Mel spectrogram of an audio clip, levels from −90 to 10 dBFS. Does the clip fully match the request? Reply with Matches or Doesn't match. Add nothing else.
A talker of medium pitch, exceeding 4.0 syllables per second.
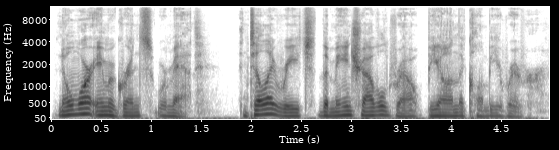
Doesn't match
